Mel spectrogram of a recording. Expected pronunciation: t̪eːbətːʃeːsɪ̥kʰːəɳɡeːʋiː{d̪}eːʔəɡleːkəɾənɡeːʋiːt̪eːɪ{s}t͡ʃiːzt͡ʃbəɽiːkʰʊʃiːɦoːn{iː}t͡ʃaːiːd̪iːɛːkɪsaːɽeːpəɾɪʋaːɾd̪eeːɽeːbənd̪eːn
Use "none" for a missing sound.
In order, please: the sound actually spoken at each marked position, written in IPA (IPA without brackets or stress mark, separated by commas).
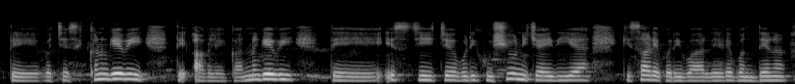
t̪, s, iː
